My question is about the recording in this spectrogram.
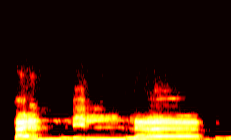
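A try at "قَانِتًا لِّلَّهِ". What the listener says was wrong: Jangan bunyi tanwin langsung. Tal masuk lam terus.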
